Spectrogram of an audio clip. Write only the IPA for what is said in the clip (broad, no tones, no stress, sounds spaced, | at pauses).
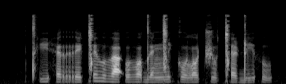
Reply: tʼ i h ɛ r e ǀ ɪ ð u ð a ʔ o ð ɔ d ɛ ŋ͡ǀ i k o l ɔ t͡ʃ ʊ ǀ ɛ ɖ i θ u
